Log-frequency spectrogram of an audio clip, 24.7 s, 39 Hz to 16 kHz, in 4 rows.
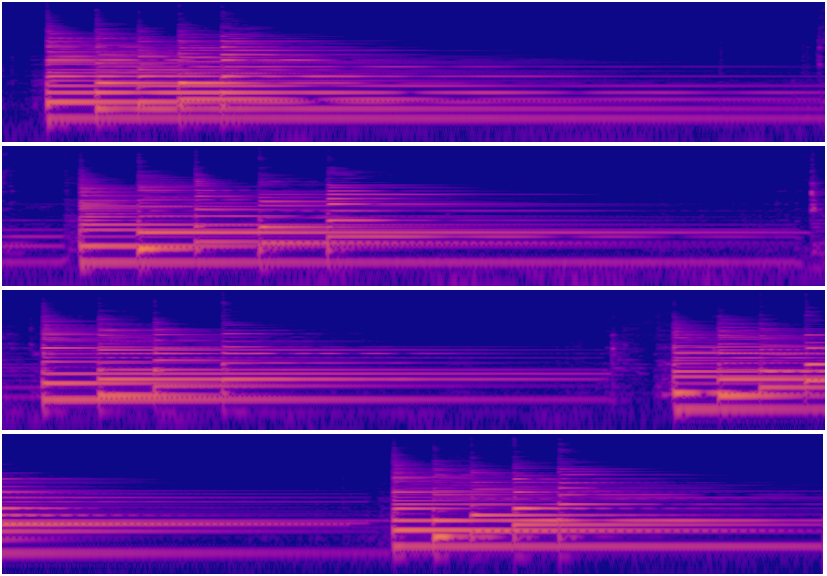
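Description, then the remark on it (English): Acoustic guitar from 2024, with a light body, cedar top and Indian rosewood back and sides: five strummed chords, each struck sharply and left to ring out for several seconds, bright and full, with no talking over them. “Let's play a few tones on it.”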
